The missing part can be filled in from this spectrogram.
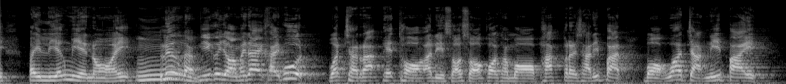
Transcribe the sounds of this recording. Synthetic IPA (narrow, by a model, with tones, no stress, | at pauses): pa˧jli˦˥əŋmi˧ənɔː˦˥jɾɯ˥˩əŋbɛː˨˩p̚niː˦˥kɔː˥˩jɔː˧mha˥˩jdaː˥˩jkʰɾa˧jpʰuː˥˩t̪̚wa˦˥t̪̚t͡ɕʰa˧ɾa˦˥ʔpʰe˦˥t̪ʰːɔː˧ŋʔa˧diː˨˩t̪̚sɔː˩˦sɔː˩˦kɔː˧t̪ʰɔ˧mɔː˧pʰa˦˥k̚pɾa˧t͡ɕʰaː˧t̪ʰi˥˩pa˨˩t̪̚bɔː˨˩k̚waː˥˩t͡ɕaː˨˩k̚niː˦˥pa˧j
